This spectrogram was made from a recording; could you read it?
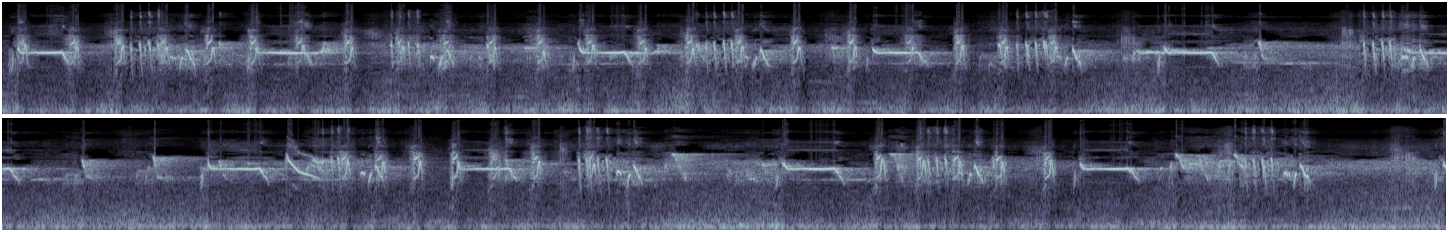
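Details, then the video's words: Prinia giving a noisy, agitated call used to lure small birds: dense scratchy buzzing chatter interspersed with thin pure whistled notes, continuous throughout. "Suara prenjak ribut paling ampuh untuk pikat"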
